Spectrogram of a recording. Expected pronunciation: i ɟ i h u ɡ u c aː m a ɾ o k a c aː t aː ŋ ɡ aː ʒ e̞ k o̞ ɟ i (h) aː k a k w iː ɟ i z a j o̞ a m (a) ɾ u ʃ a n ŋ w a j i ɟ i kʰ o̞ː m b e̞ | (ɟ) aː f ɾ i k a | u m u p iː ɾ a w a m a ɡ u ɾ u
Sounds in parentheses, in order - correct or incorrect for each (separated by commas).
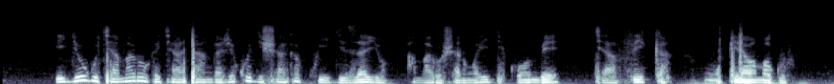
incorrect, correct, incorrect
